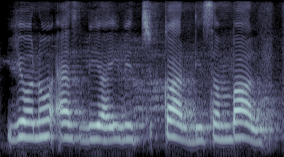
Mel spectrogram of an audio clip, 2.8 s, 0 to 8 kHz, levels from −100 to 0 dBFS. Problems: background sounds at intervals, continuous background conversations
